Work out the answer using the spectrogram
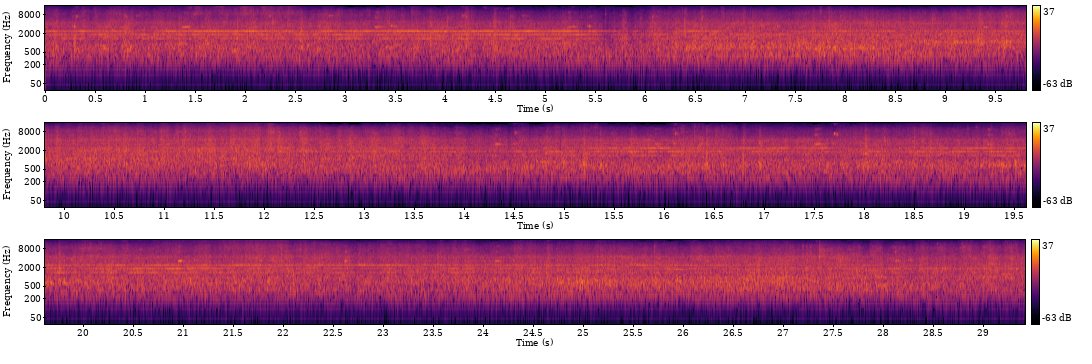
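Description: A train rolling past close by: a loud, steady rush of wheels on rails and passing cars, with thin, high, steady tones like wheel squeal over it.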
